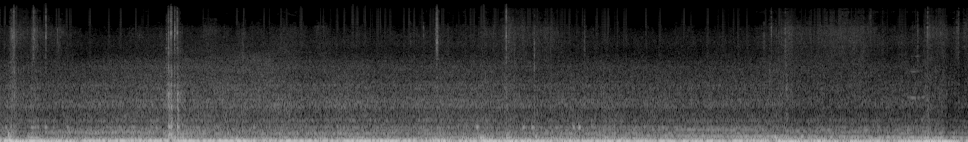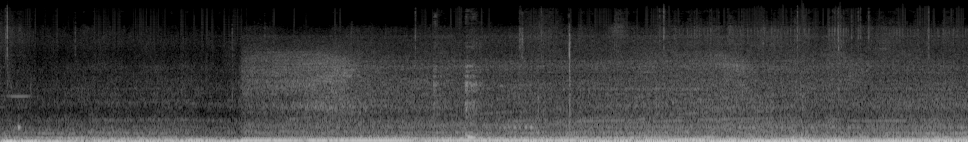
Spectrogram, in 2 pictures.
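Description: Tyres roll and rumble on the road surface.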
